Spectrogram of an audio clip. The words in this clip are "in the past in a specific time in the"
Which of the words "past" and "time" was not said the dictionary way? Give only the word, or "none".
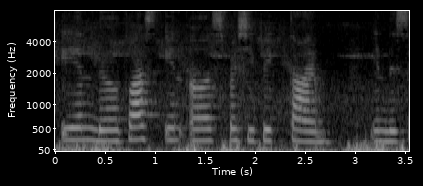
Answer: past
